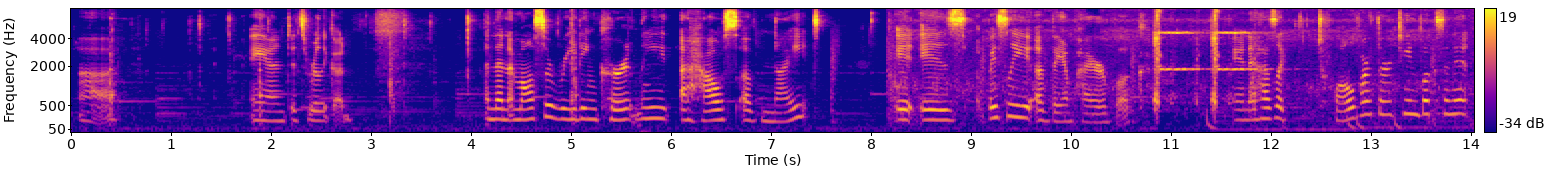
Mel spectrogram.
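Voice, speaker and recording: A woman's voice: medium pitch, poor audio. Chatty woman rambling over gameplay. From United States. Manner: rambling and chatty, drifts between topics. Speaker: VTuber gaming streamer. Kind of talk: casual chat over gameplay. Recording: game music clearly underneath. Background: video game music.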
